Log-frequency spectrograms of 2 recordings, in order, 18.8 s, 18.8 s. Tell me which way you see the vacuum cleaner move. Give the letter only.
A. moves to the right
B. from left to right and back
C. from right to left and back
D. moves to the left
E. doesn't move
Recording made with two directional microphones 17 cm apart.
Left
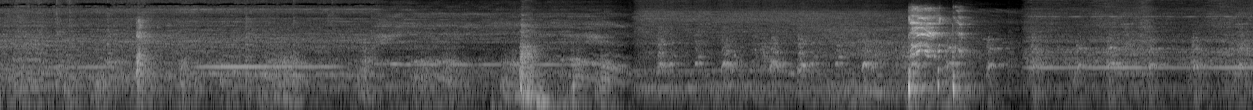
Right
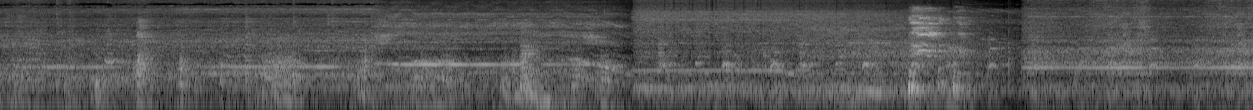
A.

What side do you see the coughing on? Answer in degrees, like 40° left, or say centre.
60° left.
